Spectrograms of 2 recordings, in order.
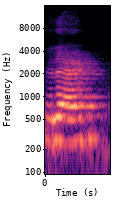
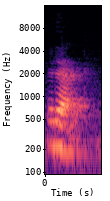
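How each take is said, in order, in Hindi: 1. स्वर छोटा है, 'red' जैसा। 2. स्वर छोटा है, 'red' जैसा।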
